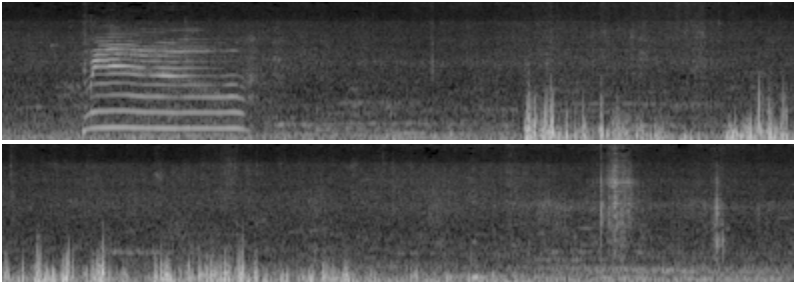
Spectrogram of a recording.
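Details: Timid black male cat living at a pagoda, still wary of the person feeding him and speaking softly; one drawn-out, clear meow near the start, followed by irregular clicking and tapping sounds and light background hum.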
